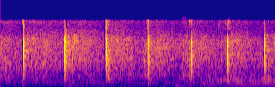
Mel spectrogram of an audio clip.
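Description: Hand claps in a steady, even rhythm, about three a second, stopping near the end.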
